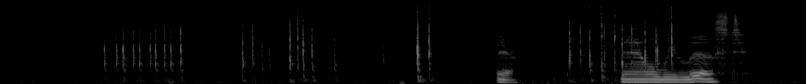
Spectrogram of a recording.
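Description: Keys clicking on an Apple IIe keyboard, typed in quick runs as a command is entered, with a few more keystrokes a little later. A man's voice speaks briefly between and after the later keystrokes.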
